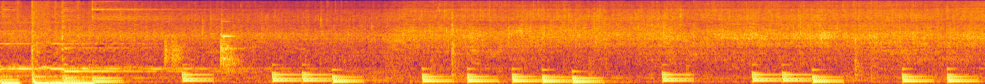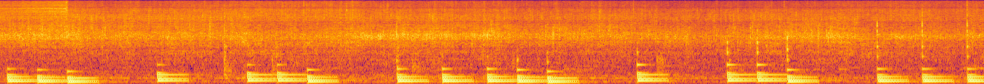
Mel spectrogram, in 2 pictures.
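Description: Chunks of raw beef sizzling and frying in a pan of hot onion-spice paste as a wooden spatula stirs and turns them. Background music of short repeating melodic notes plays throughout, loudest alongside the sizzle.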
